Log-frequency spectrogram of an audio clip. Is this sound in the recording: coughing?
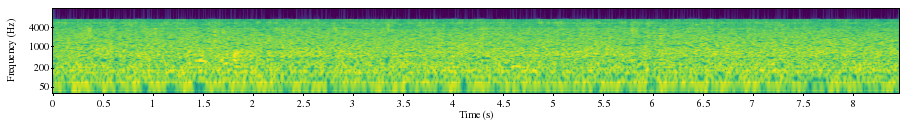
no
